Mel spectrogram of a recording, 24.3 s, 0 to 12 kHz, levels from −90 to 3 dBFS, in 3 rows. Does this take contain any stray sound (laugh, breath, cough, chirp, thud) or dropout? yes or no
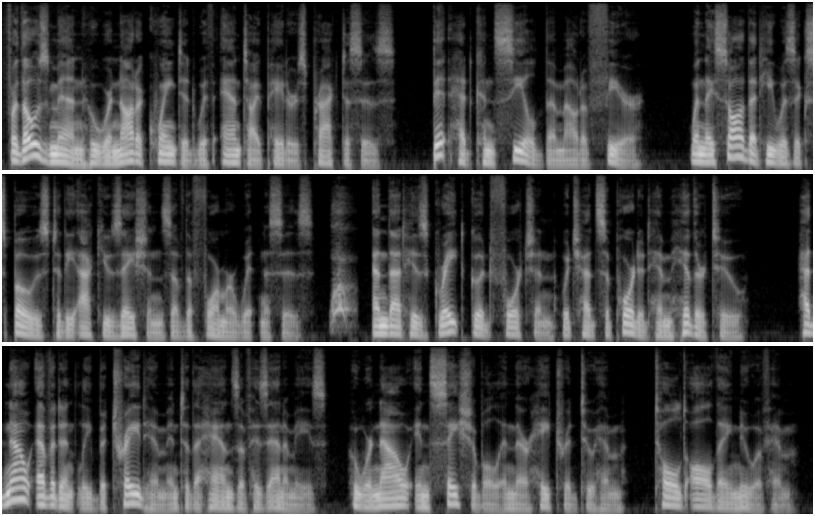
yes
